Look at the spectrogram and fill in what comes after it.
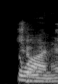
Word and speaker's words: Chowan: And the local Republicans in that district, this is per the, is it Chowan? – Chowan Harold, yeah.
